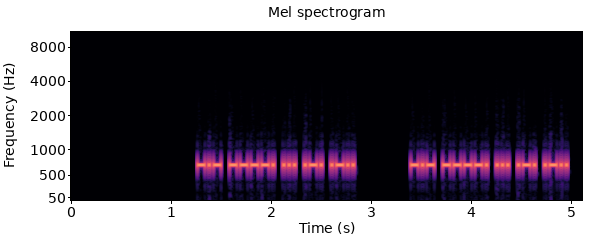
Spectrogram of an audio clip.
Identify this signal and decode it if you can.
Morse code, heard as a keyed tone, about 42 wpm, 700 Hz. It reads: K9SRL K9SRL
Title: USA Call Signs - 5 Characters - Repeated 2x - 45wpm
